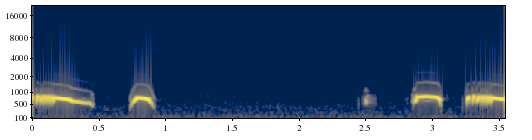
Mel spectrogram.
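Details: Decoy Spotted dove calling to stir up wild doves; the tail of one phrase, a long falling coo and short coo, then after a pause a faint tick and the next phrase beginning with rounded coos.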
